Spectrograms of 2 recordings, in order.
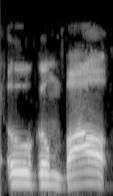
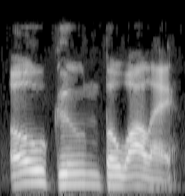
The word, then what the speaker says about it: Ogunbowale: And I'm gonna try to get his name right. Dare Ugumbal. I even said it wrong. I have it broken down right in front of me. Dare Ugumbawale. Ogunbowale. Dare Ogunbowale. Okay, there we go.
